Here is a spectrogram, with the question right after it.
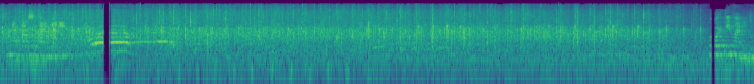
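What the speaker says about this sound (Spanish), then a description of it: "Un aplauso para Mari." Steady, dense applause from a large audience fills the whole stretch, with a brief break partway through and a sharp cut near the end.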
